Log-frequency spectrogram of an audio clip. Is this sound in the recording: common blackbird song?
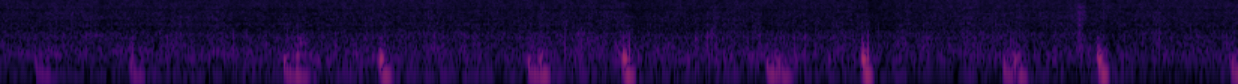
no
